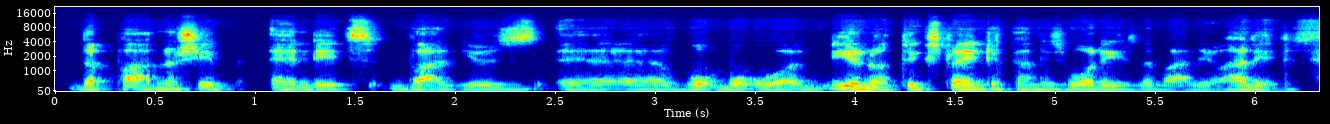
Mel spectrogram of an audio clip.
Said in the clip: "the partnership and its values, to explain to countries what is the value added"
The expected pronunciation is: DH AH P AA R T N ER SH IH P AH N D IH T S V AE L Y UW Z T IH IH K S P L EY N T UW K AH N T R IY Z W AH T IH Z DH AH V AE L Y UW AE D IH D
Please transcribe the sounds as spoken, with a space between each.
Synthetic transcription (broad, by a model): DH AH P AA R T N ER SH IH P AH N D IH T S V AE L Y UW Z T IH IH K S P L EY N T UW K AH N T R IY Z W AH T IH Z DH AH V AE L Y UW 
